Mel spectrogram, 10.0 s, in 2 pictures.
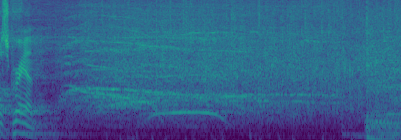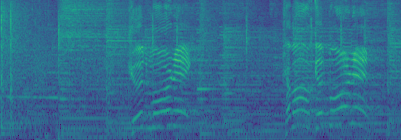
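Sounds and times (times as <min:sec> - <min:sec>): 
speech: 0:00.0 - 0:00.7, 0:06.6 - 0:07.7, 0:08.6 - 0:10.0
scattered cheers: 0:00.7 - 0:06.1
audience applause: 0:00.8 - 0:06.3.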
